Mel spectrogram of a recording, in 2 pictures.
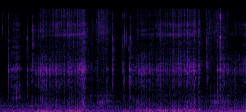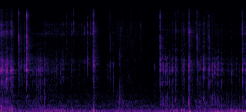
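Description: A solid yellow oval bar of soap, held in the hand, is scraped by a metal blade into crumbly shavings. Steady dry, crinkly scraping with a bright rasp is heard, broken by a few sharper sudden clicks.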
